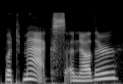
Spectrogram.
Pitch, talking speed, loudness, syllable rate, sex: 225 Hz, 145 wpm, -21 LUFS, 4.4 syllables/s, female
